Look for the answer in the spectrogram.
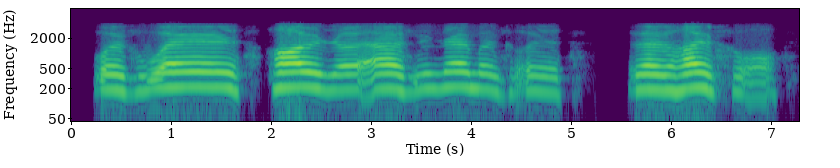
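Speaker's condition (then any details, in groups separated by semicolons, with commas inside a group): Speech impairment after birth surgery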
